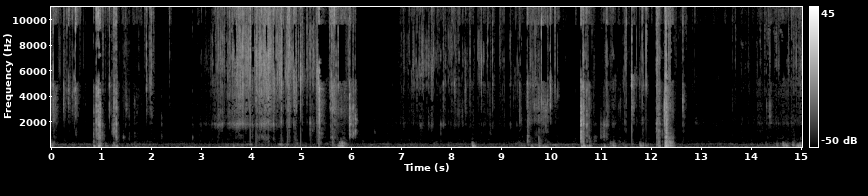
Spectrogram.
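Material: Soap.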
